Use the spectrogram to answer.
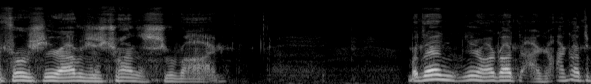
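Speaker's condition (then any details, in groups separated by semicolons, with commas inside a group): Head and neck cancer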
